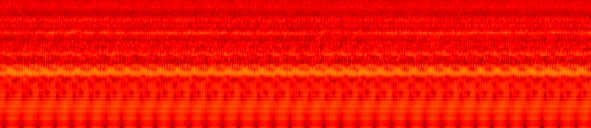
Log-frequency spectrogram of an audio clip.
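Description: Constant droning hum at a fixed pitch with a steady mechanical beat and no knocks or squeals; the compressor is pumping up normally.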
